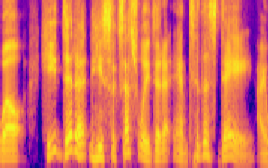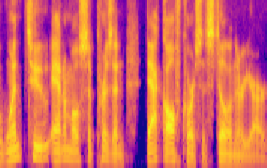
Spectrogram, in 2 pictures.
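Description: Speaking at a moderate pace with hardly any pauses, the voice has an American accent, vocal fry and very wide pitch swings, with a dry, close sound with no echo and a quiet background. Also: man, medium pitch for a man. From Chicago, US Midwest. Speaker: documentary filmmaker. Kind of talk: interview conversation. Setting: remote video call.

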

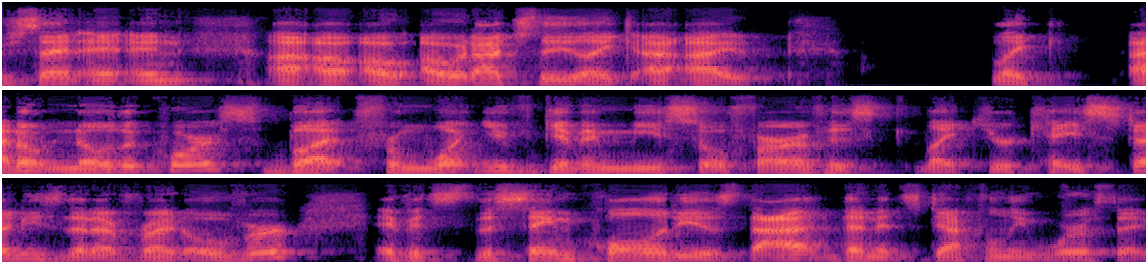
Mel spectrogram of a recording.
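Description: Speaking at a fairly quick pace, this is a plain, everyday voice with ordinary pitch variation. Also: man. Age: 20s. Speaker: podcast host. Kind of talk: casual interview.

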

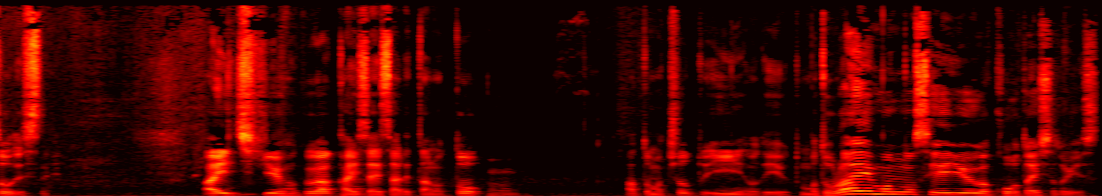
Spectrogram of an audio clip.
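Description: Moving at a fairly quick pace, a man with a medium pitch makes very wide pitch swings and big swings in loudness. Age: 20s. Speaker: podcast co-host. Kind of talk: casual chat. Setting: recording at his home.

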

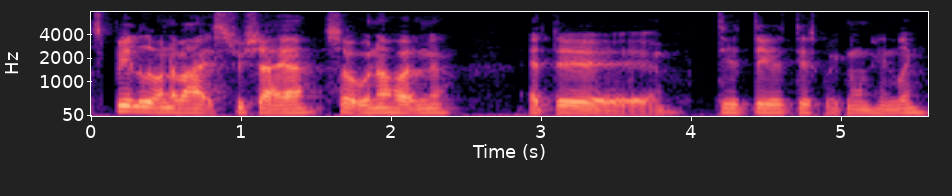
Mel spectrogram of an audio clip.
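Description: An unremarkable speaking voice, a man's at medium pitch, moves at a fairly slow pace with fairly even intonation in a very clean recording with a silent background. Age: 30s. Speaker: metal band lead singer, podcast guest. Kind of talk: casual chat.

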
